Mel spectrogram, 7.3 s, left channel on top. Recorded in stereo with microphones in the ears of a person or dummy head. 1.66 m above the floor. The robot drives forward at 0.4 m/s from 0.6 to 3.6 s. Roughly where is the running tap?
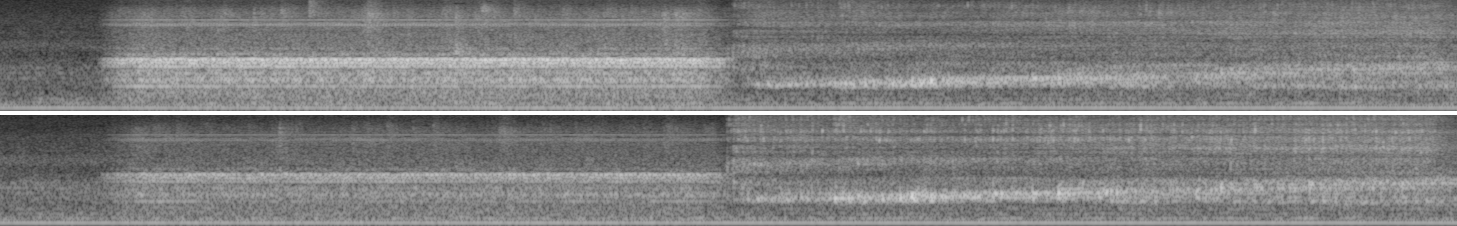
Right.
